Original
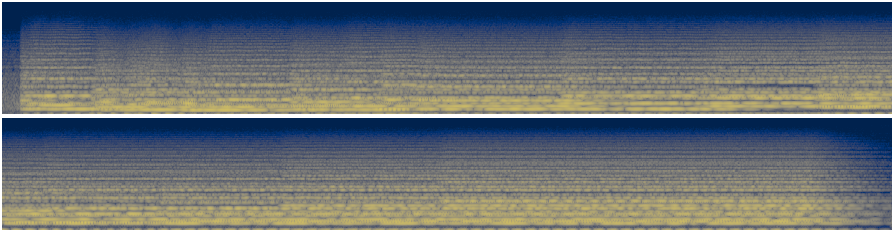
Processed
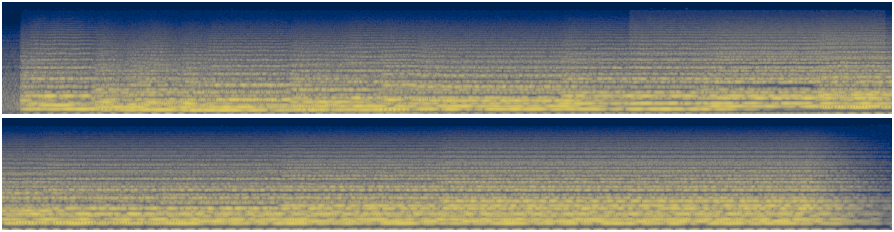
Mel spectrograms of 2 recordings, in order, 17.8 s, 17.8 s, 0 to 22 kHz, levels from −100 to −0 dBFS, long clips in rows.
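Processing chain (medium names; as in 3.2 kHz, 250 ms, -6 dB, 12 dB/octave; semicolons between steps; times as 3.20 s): 6.27–8.83 s: treble shelf 3.9 kHz +9 dB; trim +6.5 dB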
